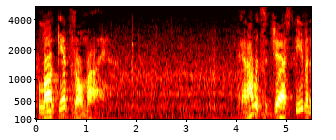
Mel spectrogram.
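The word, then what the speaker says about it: Logizomai (λογίζομαι): L-O-G-I-Z. And it's, the Z is pronounced Z, like in suds. Logizomai. Logizomai.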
